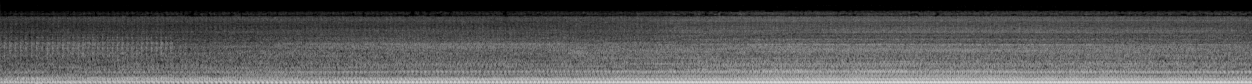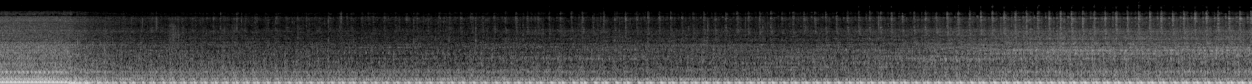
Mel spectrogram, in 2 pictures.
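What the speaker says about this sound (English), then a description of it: "Let's hear how this engine starts and how it goes." A Honda Deauville NT650V 650cc V-twin touring motorcycle engine starts and then runs at a steady idle for over twenty seconds, loud and close, with the note dropping to a rougher, lower hum midway; no talking.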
